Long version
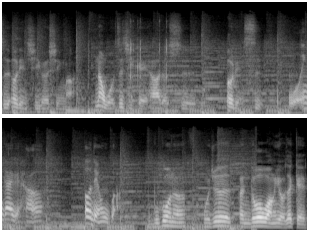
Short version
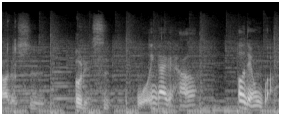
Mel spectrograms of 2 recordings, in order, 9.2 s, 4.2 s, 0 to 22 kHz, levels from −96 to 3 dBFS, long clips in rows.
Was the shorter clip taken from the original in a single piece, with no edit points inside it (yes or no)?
yes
